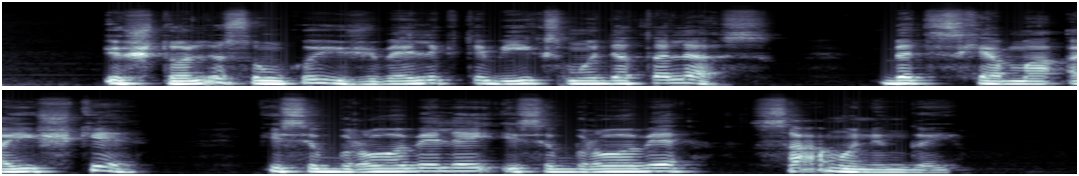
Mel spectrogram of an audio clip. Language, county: Lithuanian, Tauragė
